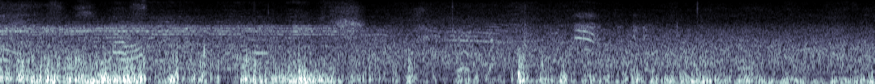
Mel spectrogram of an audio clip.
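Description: Voices of young players and spectators calling out across a football pitch, with a few sharp rising shouts.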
